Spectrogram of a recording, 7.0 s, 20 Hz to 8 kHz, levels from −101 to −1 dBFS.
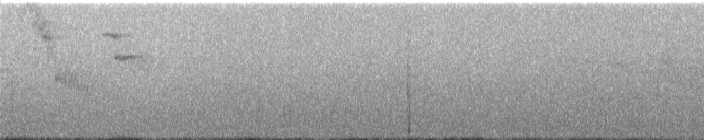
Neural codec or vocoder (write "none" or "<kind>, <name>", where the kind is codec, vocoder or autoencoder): none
